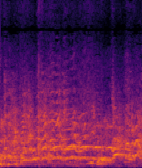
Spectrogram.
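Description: A group of people laughing and chuckling together, with overlapping voices.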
